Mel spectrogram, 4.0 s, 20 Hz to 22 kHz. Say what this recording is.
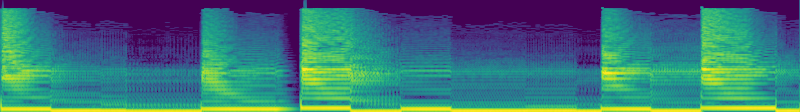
DeepBassloop7 LC 120bpm
Electronic Bass loop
